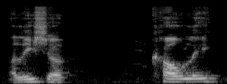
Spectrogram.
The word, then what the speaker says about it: Alicia Coy: I pronounce it right yes you said it right yeah I must because you laughing on it you laugh you was you said it like you was reading all the letters in the last name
